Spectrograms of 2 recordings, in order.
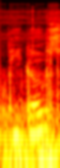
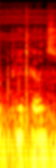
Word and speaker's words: Pecos: This light up here is Pecos or Pecos Road, depending upon how you pronounce it. I've heard both ways. I've had comments in the comment section tell me both ways. I will say it both ways for everyone.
